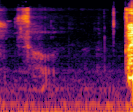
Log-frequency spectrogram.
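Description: Mostly a pause in a woman's talk: a faint breath about half a second in and a small click near the end, then her voice starts again.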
